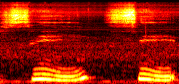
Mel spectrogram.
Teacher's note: in the word see, the sound s is a voiceless sound, right? Because the air is passing through an upper vocal fold.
